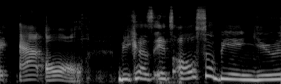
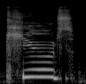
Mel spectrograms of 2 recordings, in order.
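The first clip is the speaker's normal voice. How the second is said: delighted; 9 semitones higher than usual. Real, not acted. Reacting to the AI's sweet message.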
